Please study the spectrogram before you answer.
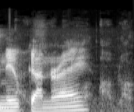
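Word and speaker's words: Nute Gunray: That character's name is Newt Gunray. Like Newt Gingrich. And Gunray flipped the syllables of the last name.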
